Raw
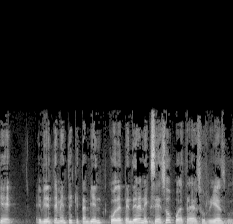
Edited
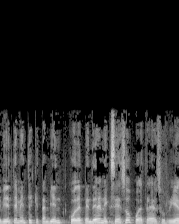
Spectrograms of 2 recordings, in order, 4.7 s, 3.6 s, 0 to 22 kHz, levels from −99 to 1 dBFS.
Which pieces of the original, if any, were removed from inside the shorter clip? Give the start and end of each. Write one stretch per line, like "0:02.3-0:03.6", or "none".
none

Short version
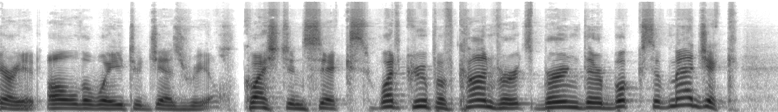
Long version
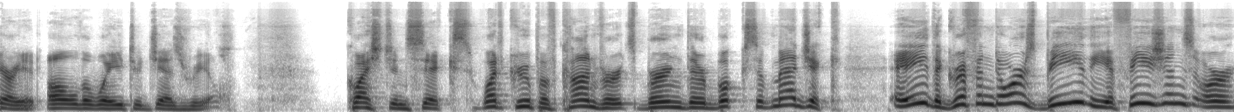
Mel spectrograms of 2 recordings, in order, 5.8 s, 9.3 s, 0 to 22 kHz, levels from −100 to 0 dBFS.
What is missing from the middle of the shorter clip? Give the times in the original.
0:01.8-0:02.6

